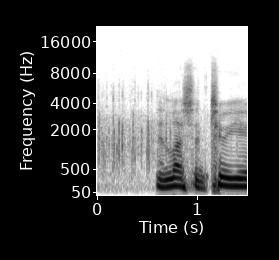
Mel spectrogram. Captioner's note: applause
